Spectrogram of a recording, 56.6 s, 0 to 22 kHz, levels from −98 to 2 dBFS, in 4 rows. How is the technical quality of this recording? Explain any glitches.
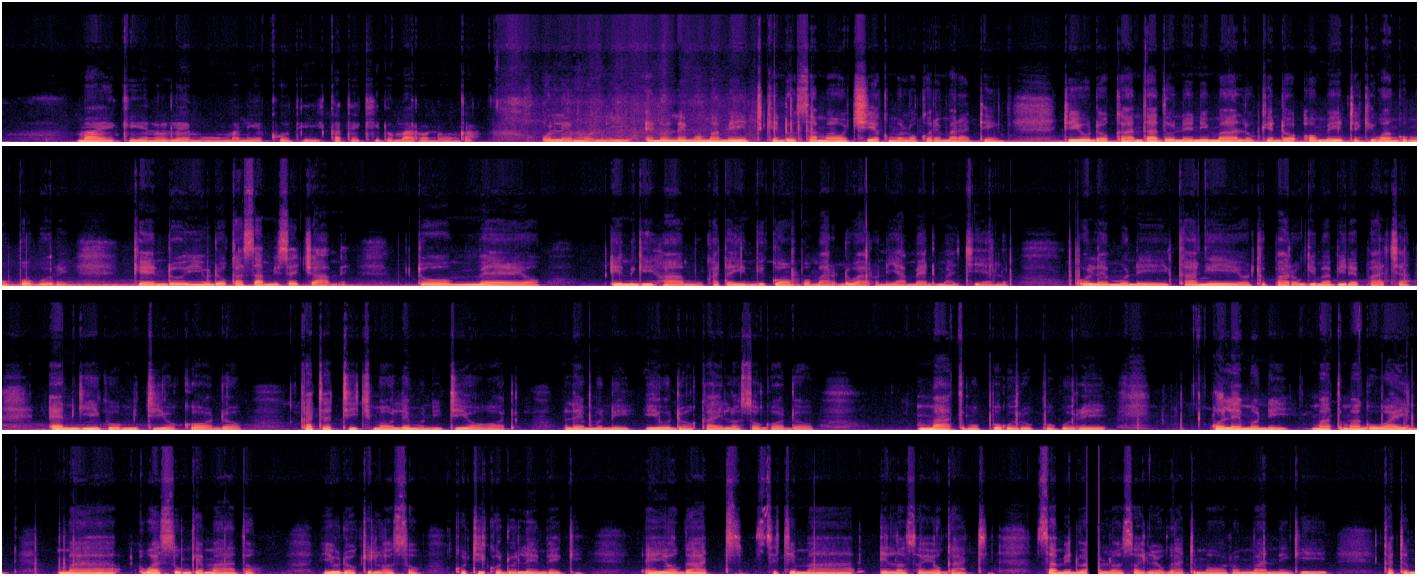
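The speech is marred by two kinds of glitch: repeated short concealed packet loss and one brief playback stall.

Short concealed packet loss occurs at 14.37, 18.09, 22.05, 39.29, 46.23, 51.11 and 54.15 s, the first just after "kendo omit e kiwango" and the sixth between "yogat seche ma" and "iloso yogat". Each time about 20 ms of audio failed to arrive and the decoder extrapolated from the preceding sound before blending back, leaving a short smear or wobble.

A playback stall runs from 53.30 to 53.42 s. The sound cuts to silence for 120 ms and then resumes. The likely cause is the player running short of data or its output thread being blocked.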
